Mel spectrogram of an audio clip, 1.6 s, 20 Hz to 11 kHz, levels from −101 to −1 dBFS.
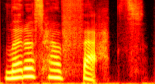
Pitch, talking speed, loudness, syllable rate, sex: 270 Hz, 155 wpm, -15 LUFS, 2.9 syllables/s, female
